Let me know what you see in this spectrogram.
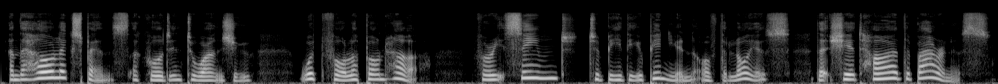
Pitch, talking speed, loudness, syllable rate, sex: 225 Hz, 170 wpm, -20 LUFS, 4.9 syllables/s, female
